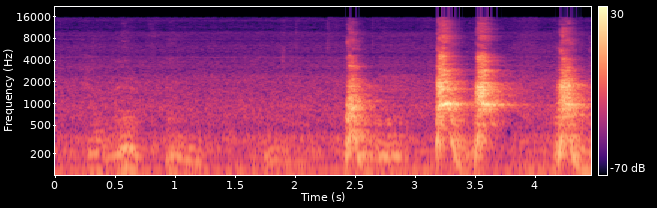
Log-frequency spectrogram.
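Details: Newly adopted toy poodle giving a burst of high, sharp barks after a quiet start with soft low background sounds; four yaps in under two seconds, the middle pair coming in rapid succession.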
